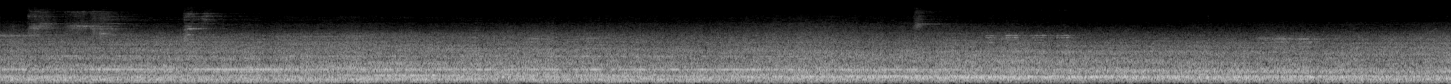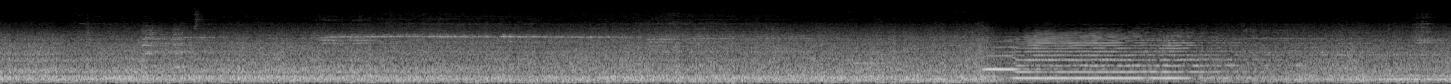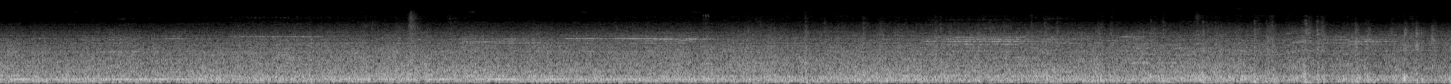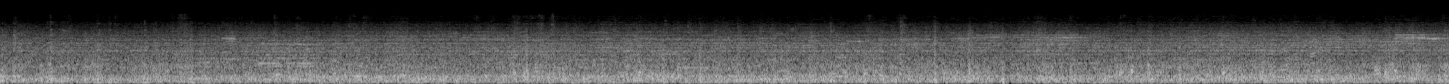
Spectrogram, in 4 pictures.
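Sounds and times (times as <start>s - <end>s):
train wheels rumbling over rails: 0.0s - 58.0s
locomotive air horn: 24.3s - 27.1s.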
